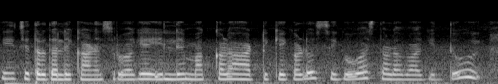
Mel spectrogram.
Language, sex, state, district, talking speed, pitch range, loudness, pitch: Kannada, female, Karnataka, Koppal, 120 wpm, 230-255 Hz, -16 LUFS, 235 Hz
